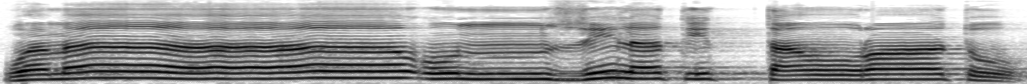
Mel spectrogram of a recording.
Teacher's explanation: وما انزلت التوراۃ، نون ساکن پر اخفائی حقیقی ہوگا، را پر کڑا زبر ہے، را کو موٹا پڑھیں گے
